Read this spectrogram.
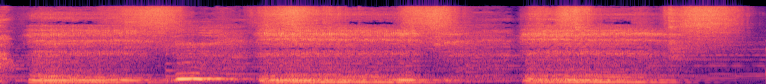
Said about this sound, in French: Il ronfle, il ronfle.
